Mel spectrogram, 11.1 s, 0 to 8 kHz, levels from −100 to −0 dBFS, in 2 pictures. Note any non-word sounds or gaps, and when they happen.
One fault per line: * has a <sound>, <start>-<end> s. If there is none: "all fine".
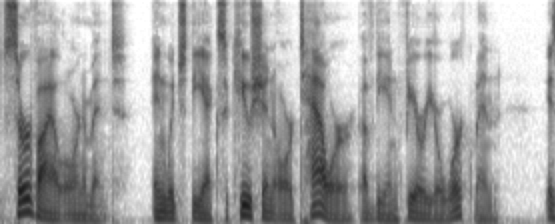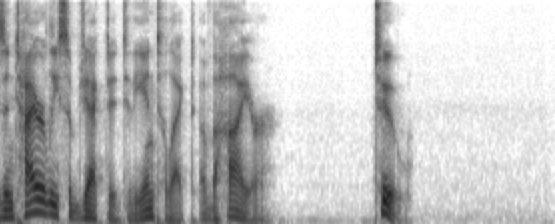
all fine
